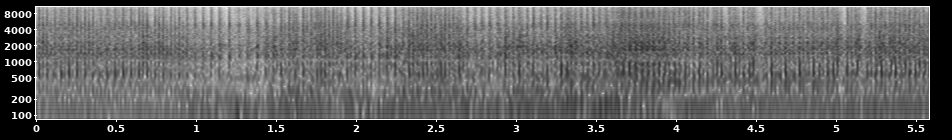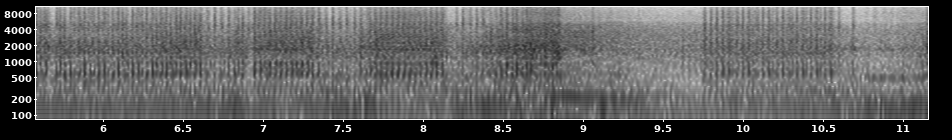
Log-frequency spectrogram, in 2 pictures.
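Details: Toyota 1G-EU engine running: sharp, steady internal knock riding over the engine, even throughout; owner thinks it's probably coming from a particular spot, source not pinned down.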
